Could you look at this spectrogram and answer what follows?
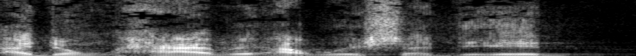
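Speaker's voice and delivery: ordinary talk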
